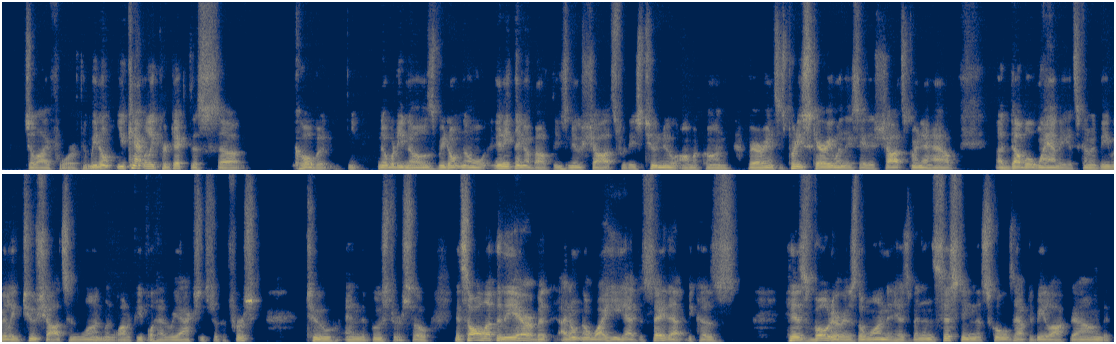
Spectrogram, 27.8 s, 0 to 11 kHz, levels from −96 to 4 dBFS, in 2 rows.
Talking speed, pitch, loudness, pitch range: 215 wpm, 95 Hz, -28 LUFS, 90-105 Hz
